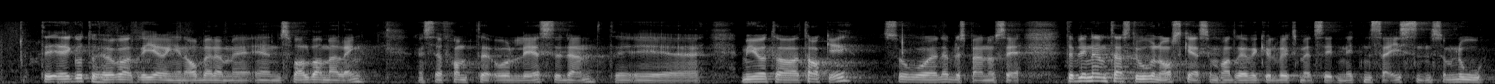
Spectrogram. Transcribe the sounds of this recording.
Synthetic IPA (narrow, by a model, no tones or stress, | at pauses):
d̪̥ɛæɾɡɔt̪ːɔɦøːɾəɑt̪ɾɛjeːɾɪŋənɑɾbæɪd̪əɾmɛʔɛnsʋɑːlbɑːʁmɛlːɪŋ | ɛseːɾfɾɑmt̪ʰɪlʔɔleːsəd̪ɛnd̪̥ɛʔæ | myːəɔt̪ʰɑːt̪ʰɑːkɪ | sɔd̪ɛblɪɾspɛnːənəɔseːd̪̥ɛblɪnɛʋnt̪̚hæst̪uːʁənɔʁskəsɔmɦɑɾd̪ɾeːʋəkʰʉːlʋɪɾksɔmheːt̪siːd̪n̩nɪt̪ːn̩sæɪsn̩sɔmnuː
